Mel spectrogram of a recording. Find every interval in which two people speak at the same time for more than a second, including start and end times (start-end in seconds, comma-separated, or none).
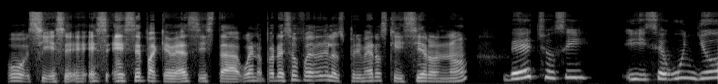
none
